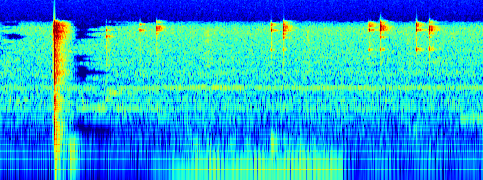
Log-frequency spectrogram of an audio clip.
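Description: One sharp computer mouse click stands out near the start while drawing in AutoCAD, followed by a stretch of low hum and a few faint ticks close by.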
